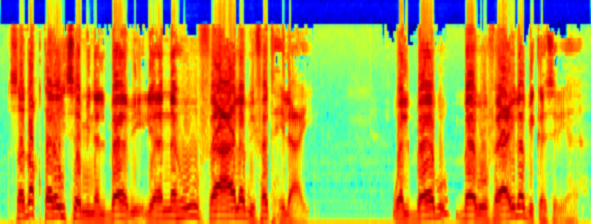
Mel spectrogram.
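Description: Male sheikh, lesson reader; measured, unhurried, repeats key words; mid-pitched, dry. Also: darkish tone, no room sound. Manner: deliberate, repeats words slowly for emphasis. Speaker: sheikh teaching a text. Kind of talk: recorded lesson explaining a classical text.

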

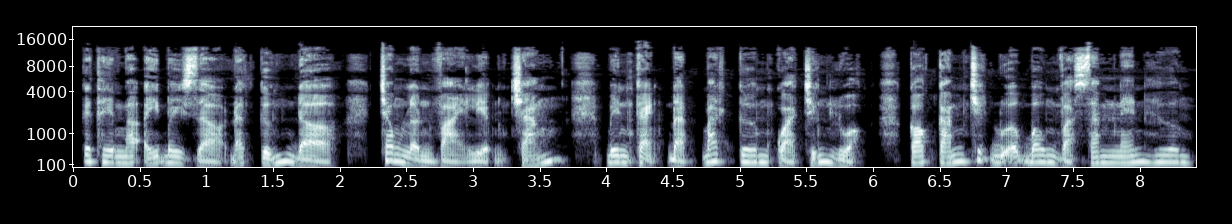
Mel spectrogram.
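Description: Expressive male storyteller, dry sound. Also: mid-range voice, normal speed, husky, no echo. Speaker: story reader. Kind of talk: reading a short story aloud.

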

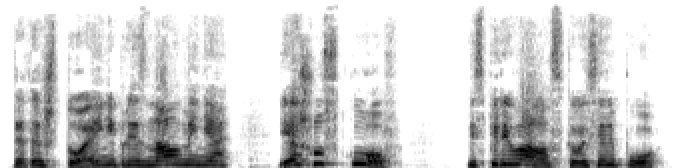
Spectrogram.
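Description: A narrator voicing an excitable village shopkeeper man who raises his voice and repeats himself, in an audiobook reading. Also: high-pitched, brisk, pitched above the performer's own voice. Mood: alarmed. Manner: shouts breathlessly, repeats himself.

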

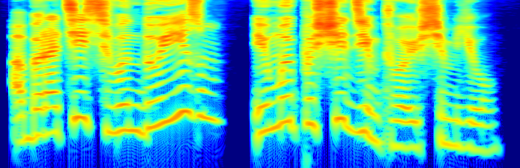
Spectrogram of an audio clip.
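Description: A reader voices a cruel, mocking male gang boss for an audiobook. He taunts and threatens in a false, friendly way, his voice pitched up and pushed loud. The recording is dry and close. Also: very animated, unhurried, no echo. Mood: commanding. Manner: sneering, taunting, falsely genial. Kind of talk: audiobook character voice.

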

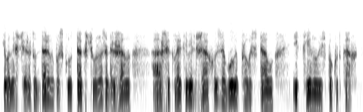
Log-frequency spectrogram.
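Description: Husky-voiced man reading a children's sci-fi tale. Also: lowish voice, a little fast, no room sound. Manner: lively, expressive reading. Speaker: narrator. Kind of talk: audiobook narration. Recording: dull, lo-fi, dry.

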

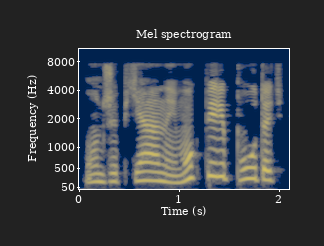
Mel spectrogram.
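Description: A woman reading an audiobook voices a gruff, sarcastic young male officer who grumbles curtly, on a dry, slightly dull recording. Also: medium pitch, animated, measured pace, dry recording, lightly acted. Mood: grumbling.

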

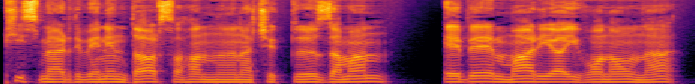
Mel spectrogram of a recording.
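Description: Man reading a story out loud, lowish voice, dry close sound, calm steady delivery. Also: clear, resonant tone, no echo. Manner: calm, measured reading; raises pitch for female characters' quoted lines. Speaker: audiobook narrator. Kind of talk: scripted literary narration.

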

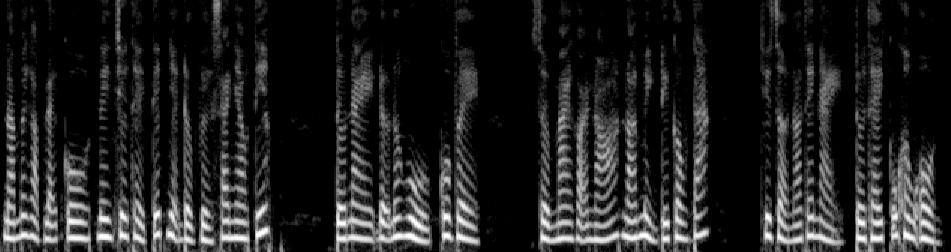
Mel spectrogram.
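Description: A woman's voice: mid-range voice, a little fast, dark tone, dry recording, clean studio sound, lightly acted. A woman reading the lines of a father who speaks in short, blunt orders. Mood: curt. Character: grown man, a father, blunt and curt.

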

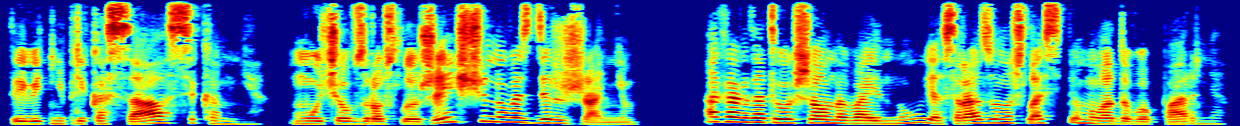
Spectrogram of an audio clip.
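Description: A woman playing a spiteful witch, high, mocking, hissing, audiobook villainess. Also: animated, moderate pace, a little mellow. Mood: taunting. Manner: hissing, taunting. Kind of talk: audiobook reading.

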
